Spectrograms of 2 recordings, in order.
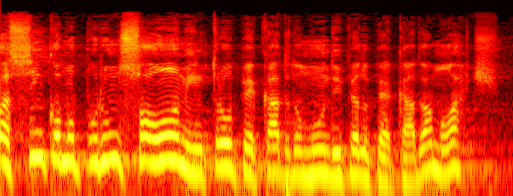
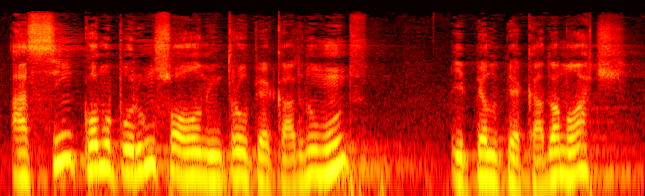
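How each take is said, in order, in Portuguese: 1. É lida direto, sem pausar. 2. É lida com pausas nas vírgulas.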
